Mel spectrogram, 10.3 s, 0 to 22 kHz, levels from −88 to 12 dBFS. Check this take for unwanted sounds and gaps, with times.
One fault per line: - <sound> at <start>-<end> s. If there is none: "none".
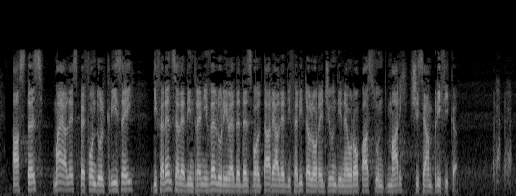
- laugh at 9.9-10.2 s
